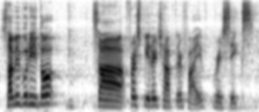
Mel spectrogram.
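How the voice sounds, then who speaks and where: A male pastor preaching a sermon, mixing in English phrases and reading scripture slowly with emphasis. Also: high-pitched, expressive, sharp tone, clean tone. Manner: switches between Tagalog and English, quoting scripture with emphasis.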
